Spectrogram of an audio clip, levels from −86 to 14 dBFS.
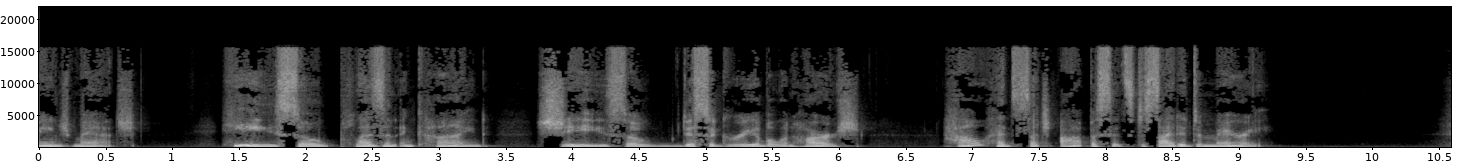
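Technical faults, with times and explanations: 7.46 s and 8.40 s, dropped buffer (overrun): each is likely a capture block overwritten before the software read it, losing a slice of roughly 20 ms. The audio on either side is butted together with no gap, so each spot gives a small forward jump.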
